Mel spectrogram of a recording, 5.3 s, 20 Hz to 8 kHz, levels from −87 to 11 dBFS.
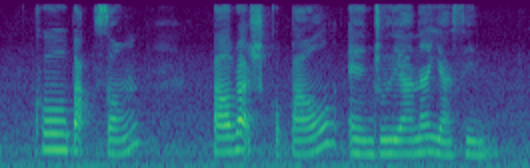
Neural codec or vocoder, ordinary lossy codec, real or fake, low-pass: none; MP3, 64 kbps; real; 7.2 kHz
